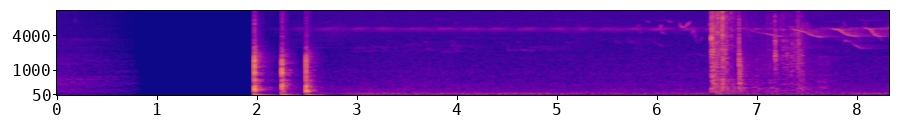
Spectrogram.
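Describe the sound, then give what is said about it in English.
Three sharp, loud knocks on the door of someone's home in quick succession, followed by a steady background hum with a high whine, then a clatter of handling sounds like a door being opened. “Damn, took you forever to answer the door.”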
